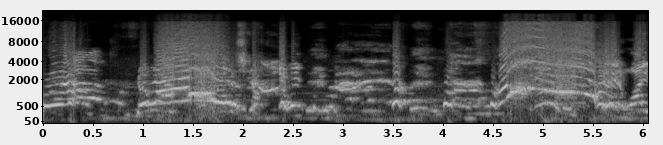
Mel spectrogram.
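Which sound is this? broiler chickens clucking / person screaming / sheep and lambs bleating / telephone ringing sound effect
person screaming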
